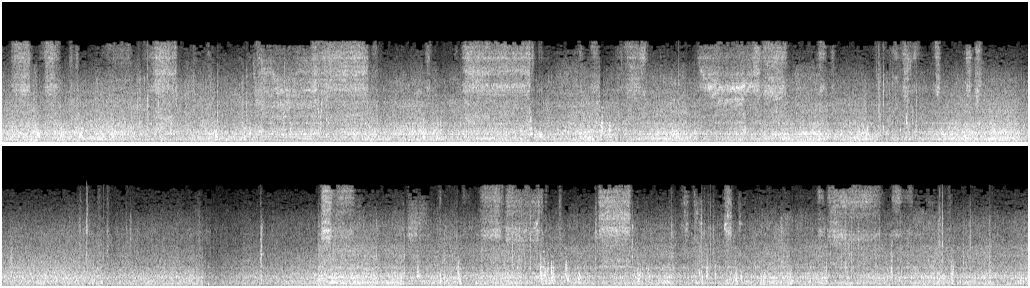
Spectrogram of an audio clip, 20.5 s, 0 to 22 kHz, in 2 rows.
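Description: Kubota L48 tractor-loader-backhoe's diesel engine running steadily under work, with a brief lull about twelve seconds in.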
